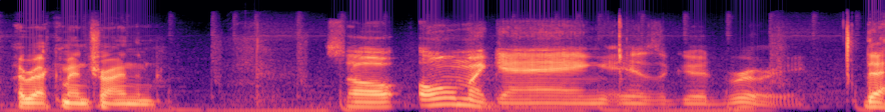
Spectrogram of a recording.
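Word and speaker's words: Ommegang: out too she that's the first thing that the the Brewers said was oh my gang I've been saying it wrong this whole time yeah I've been saying I'm gang um last year we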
